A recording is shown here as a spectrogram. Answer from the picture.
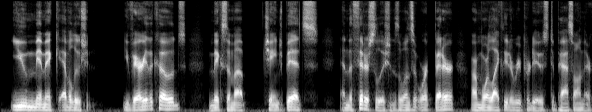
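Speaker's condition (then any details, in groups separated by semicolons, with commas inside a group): No condition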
